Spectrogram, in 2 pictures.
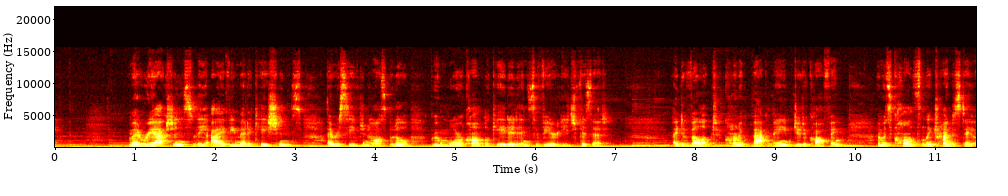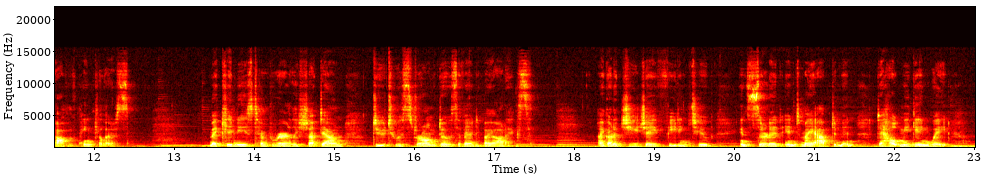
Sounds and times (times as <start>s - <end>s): Music: 0.0s - 23.0s
Female speech, woman speaking: 1.0s - 7.0s, 7.8s - 12.5s, 13.5s - 17.5s, 18.3s - 22.8s.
